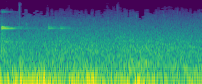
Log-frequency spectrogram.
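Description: Wind buffeting the microphone in a steady low rumble, with two short high pings in the first second.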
